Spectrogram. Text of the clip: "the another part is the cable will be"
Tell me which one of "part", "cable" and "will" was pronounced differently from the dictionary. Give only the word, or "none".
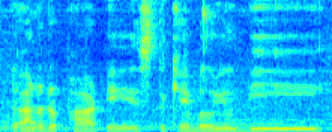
none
